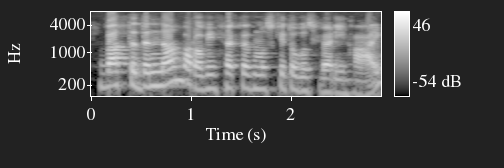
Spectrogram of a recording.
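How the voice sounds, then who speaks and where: A woman speaks with an Italian accent. Her pitch is fairly low. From Italy. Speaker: virologist researcher. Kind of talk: conference presentation. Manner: halting, many fillers.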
